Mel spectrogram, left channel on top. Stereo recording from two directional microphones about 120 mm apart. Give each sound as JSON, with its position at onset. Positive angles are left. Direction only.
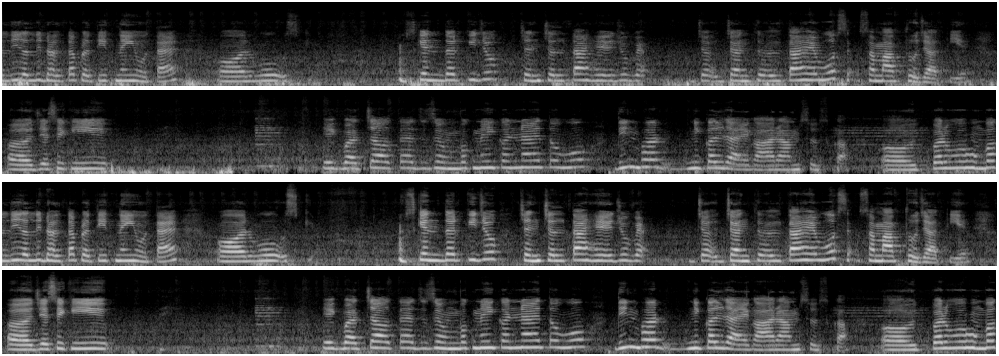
{"t": 0.0, "sound": "a woman's voice", "side_deg": -40}
{"t": 2.1, "sound": "a woman's voice", "side_deg": -60}
{"t": 3.9, "sound": "a woman's voice", "side_deg": -50}
{"t": 7.5, "sound": "a woman's voice", "side_deg": -40}
{"t": 13.1, "sound": "a woman's voice", "side_deg": -55}
{"t": 18.8, "sound": "a sound", "side_deg": -50}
